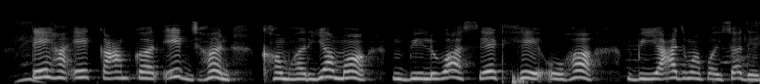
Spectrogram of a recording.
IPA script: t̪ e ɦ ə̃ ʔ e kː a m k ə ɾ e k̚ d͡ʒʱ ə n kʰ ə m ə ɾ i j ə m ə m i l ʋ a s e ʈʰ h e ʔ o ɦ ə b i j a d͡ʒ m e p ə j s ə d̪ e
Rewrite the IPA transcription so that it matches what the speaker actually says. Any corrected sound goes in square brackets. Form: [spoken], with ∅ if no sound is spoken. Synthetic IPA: t̪ e ɦ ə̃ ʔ e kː a m k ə ɾ e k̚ d͡ʒʱ ə n kʰ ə m ə ɾ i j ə m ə [b] i l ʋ a s e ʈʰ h e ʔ o ɦ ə b i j a d͡ʒ m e p ə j s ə d̪ e

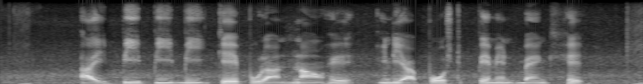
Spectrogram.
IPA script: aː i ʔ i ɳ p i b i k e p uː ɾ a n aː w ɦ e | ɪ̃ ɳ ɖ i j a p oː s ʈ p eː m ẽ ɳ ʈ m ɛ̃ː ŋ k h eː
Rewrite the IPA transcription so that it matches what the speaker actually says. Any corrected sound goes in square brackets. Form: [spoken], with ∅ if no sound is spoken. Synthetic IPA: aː i [p] i [∅] p i b i k e p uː ɾ a n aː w ɦ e | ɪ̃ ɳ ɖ i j a p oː s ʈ p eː m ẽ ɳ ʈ [b] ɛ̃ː ŋ k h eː

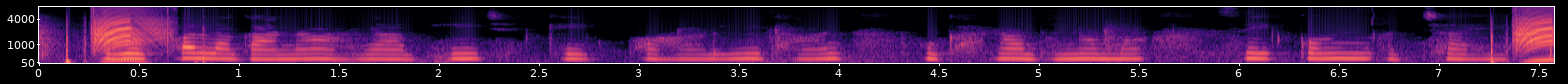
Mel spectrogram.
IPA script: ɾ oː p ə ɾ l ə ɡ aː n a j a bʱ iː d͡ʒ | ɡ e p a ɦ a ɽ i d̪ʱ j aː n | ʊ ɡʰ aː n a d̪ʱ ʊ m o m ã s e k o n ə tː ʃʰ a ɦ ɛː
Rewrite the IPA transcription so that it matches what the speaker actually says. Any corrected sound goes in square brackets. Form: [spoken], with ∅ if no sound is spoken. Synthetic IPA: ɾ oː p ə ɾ l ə ɡ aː n a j a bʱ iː d͡ʒ | [k] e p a ɦ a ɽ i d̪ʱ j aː n | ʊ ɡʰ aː n a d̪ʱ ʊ [n] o m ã s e k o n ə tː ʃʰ a ɦ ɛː

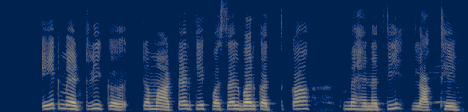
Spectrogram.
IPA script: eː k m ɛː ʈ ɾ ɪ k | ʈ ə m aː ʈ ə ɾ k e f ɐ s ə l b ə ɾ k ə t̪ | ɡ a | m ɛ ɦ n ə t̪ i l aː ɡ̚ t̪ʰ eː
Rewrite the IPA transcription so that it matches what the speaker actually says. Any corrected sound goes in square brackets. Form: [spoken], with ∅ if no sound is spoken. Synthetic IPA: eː k m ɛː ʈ ɾ ɪ k | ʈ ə m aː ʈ ə ɾ k e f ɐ s ə l b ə ɾ k ə t̪ | [k] a | m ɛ ɦ n ə t̪ i l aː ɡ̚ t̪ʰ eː

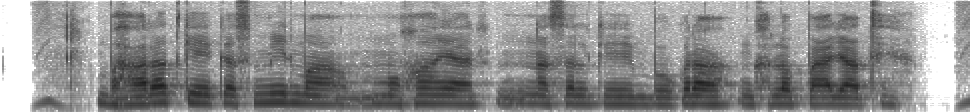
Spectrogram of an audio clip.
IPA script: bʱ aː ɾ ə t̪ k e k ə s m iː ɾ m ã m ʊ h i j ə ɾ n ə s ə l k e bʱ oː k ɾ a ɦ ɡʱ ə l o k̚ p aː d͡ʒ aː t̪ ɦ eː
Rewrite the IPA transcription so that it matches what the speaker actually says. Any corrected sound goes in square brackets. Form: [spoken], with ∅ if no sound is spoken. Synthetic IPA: bʱ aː ɾ ə t̪ k e k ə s m iː ɾ m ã m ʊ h [a] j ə ɾ n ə s ə l k e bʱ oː k ɾ a [∅] ɡʱ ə l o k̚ p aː d͡ʒ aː t̪ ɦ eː

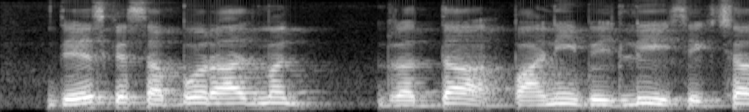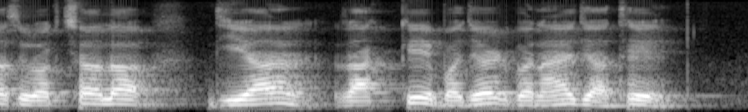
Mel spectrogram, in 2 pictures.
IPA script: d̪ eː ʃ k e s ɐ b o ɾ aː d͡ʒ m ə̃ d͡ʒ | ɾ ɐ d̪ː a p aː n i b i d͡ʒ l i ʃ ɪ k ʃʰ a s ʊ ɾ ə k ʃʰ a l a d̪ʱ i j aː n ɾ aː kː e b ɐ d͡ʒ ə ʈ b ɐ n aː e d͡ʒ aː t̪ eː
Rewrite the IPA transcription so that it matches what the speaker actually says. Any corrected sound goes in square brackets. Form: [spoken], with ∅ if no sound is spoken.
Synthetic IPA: d̪ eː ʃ k e s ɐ b o ɾ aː d͡ʒ m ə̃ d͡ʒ | ɾ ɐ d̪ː a p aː n i b [ɪ] d͡ʒ l i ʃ ɪ k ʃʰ a s ʊ ɾ ə k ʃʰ a l a d̪ʱ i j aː n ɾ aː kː e b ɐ d͡ʒ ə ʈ b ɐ n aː e d͡ʒ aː t̪ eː

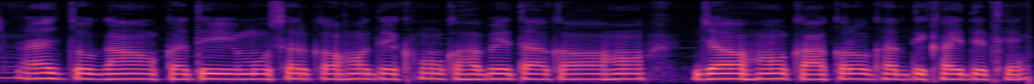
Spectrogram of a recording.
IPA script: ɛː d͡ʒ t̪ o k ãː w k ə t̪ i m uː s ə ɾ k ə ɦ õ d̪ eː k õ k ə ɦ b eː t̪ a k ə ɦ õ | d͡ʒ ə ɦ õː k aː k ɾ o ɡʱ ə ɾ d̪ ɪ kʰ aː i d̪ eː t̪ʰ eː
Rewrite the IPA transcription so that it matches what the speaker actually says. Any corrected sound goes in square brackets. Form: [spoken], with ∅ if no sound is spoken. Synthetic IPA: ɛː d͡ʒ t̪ o [ɡ] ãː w k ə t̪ i m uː s ə ɾ k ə ɦ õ d̪ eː [kʰ] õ k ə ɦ b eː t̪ a k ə ɦ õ | d͡ʒ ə ɦ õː k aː k ɾ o ɡʱ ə ɾ d̪ ɪ kʰ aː i d̪ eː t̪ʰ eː

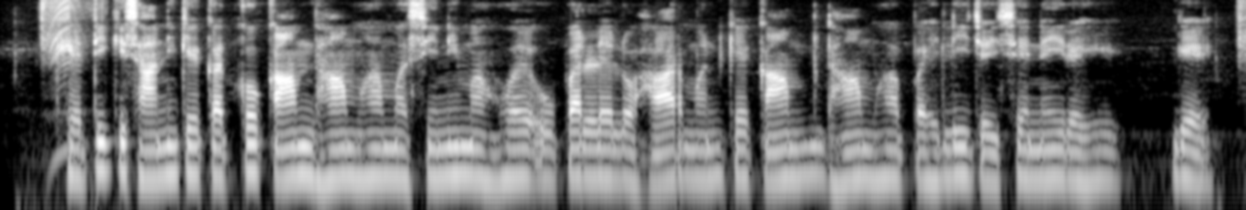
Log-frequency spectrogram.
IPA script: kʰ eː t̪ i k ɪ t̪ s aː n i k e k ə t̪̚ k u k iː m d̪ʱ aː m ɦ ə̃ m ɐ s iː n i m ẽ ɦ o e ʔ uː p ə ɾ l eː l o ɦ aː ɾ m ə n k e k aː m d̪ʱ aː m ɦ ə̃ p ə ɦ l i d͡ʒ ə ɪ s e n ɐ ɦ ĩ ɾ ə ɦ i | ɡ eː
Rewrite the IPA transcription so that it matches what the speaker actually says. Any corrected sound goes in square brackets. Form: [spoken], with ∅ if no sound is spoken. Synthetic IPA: kʰ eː t̪ i k ɪ [∅] s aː n i k e k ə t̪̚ k [o] k [aː] m d̪ʱ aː m ɦ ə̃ m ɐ s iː n i m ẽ ɦ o e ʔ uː p ə ɾ l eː l o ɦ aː ɾ m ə n k e k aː m d̪ʱ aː m ɦ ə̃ p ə ɦ l i d͡ʒ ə ɪ s e n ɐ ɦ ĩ ɾ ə ɦ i | ɡ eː

